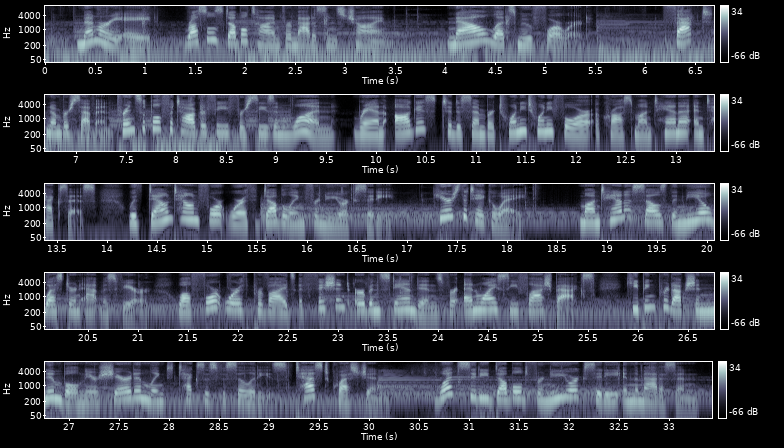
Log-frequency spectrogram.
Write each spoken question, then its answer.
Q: Test question: what city doubled for New York City in The Madison?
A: Fort Worth.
